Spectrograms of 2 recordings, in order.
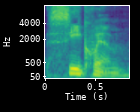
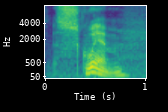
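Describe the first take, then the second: First: The word is said with two syllables. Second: The word is said with one syllable. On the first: The speaker calls it wrong. "a lot of people might think you pronounce that sequim" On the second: The speaker calls it right. "but it's Squim"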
